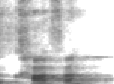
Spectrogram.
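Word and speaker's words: خاف: The root word is khawafa, ya khayafa, but it's pronounced khafa.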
